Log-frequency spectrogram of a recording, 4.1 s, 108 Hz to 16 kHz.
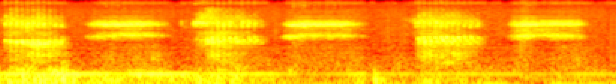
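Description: Cartoon snoring: three rounds of a rasping in-breath followed by a high whistling out-breath, evenly paced about every 1.4 seconds.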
